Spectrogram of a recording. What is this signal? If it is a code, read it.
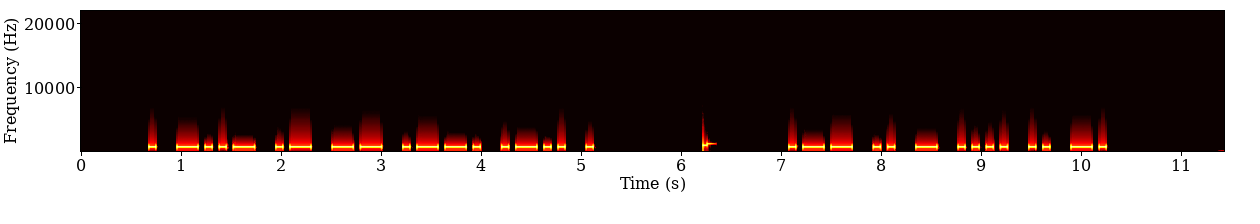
Morse code, heard as a keyed tone, about 17 wpm, 700 Hz. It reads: EXAMPLE WITHIN
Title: Sets of 2 Words - New Word Drill - 17wpm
